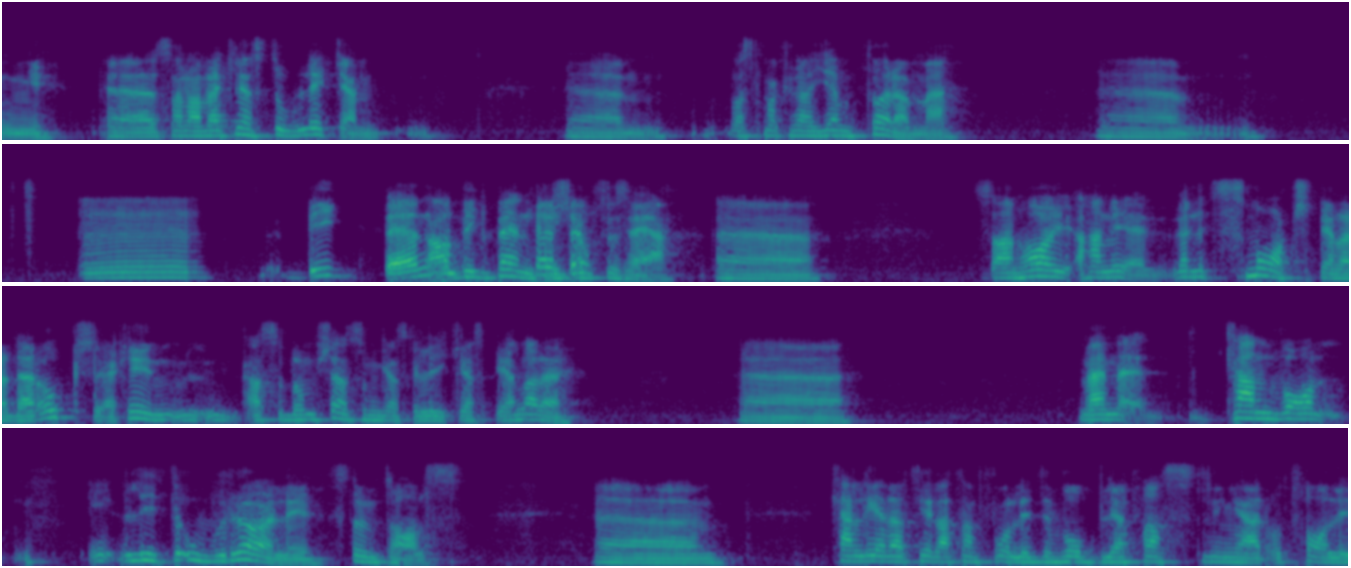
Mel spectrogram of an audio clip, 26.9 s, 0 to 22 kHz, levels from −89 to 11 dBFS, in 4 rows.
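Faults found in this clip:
AMR wideband (HD Voice) codec artefacts throughout: rough, raspy speech, nothing above 7.4 kHz. Heavy coding damage fits AMR-WB at its lowest 6.6 kbit/s mode, too few bits for the excitation pulses.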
